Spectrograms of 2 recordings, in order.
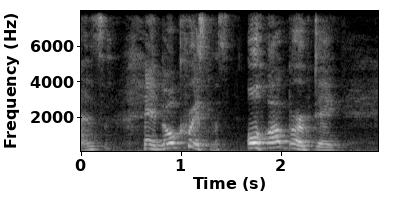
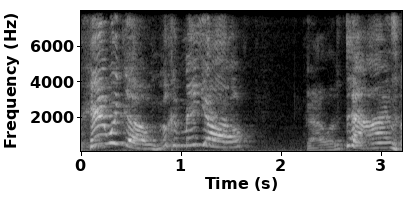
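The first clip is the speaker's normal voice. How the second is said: showing off; 3 semitones higher than usual. Acted. Woman posting her ring on Facebook, excited showing off.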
